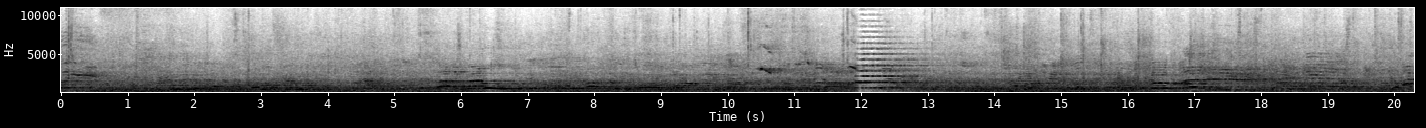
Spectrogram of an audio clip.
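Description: A large crowd chatters steadily in a big echoing hall.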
